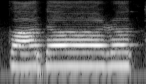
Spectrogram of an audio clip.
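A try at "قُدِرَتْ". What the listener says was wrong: কাদারত, হ্যাঁ, কাদা টান দেওয়ার দরকার নেই, আলিফ নাই যেহেতু।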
